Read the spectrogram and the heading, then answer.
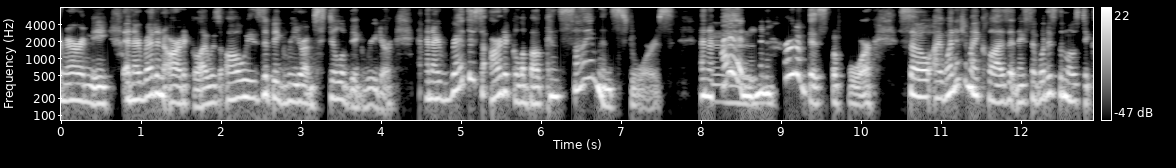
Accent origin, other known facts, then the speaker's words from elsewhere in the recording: Boston, Massachusetts, United States; I am from the Boston area, the New England area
